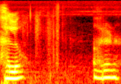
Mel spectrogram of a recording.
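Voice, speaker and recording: A woman doing a soft, grieving father. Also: mid-range voice, monotone, extremely slow, husky, heavily acted. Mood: soothing. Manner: soft, soothing, hushed. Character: gentle, grieving young father, soft-spoken.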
